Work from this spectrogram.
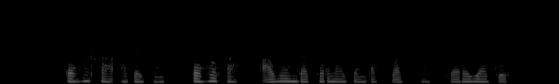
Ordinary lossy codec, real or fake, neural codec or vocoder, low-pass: MP3, 24 kbps; real; none; 3.6 kHz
